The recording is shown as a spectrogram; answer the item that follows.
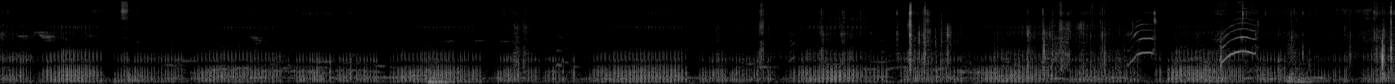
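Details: Newborn kitten being fed milk: continuous pulsing purr-like rumble through most of the recording, then two short, clear arched mews with bright harmonics near the end, plus scattered clicks and handling noises.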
